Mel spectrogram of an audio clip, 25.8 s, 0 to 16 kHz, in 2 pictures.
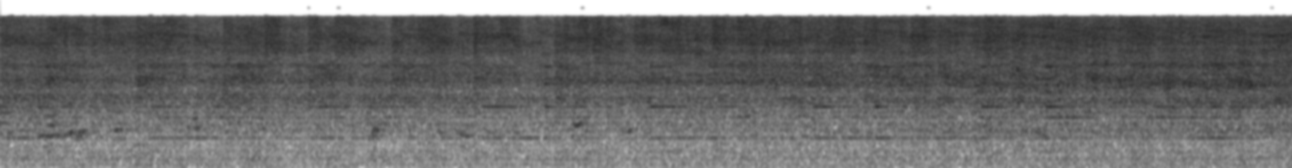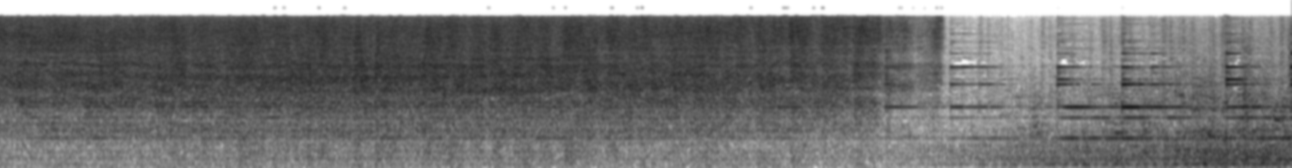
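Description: Shay geared steam locomotive starting off, venting steam from low beside its cylinders in a loud, steady hiss. About 22 seconds in the hiss cuts off suddenly, leaving the rumble and clank of the locomotive pulling past.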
